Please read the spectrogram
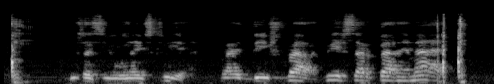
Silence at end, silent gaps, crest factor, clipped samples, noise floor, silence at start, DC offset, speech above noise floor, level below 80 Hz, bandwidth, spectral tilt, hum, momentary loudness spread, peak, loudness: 0.3 s; none; 24 dB; under 0.1%; -48 dBFS; 0.1 s; under 0.1%; 25 dB; -50 dBFS; 11.5 kHz; -3.5 dB/octave; none; 8 LU; 0 dBFS; -23 LUFS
